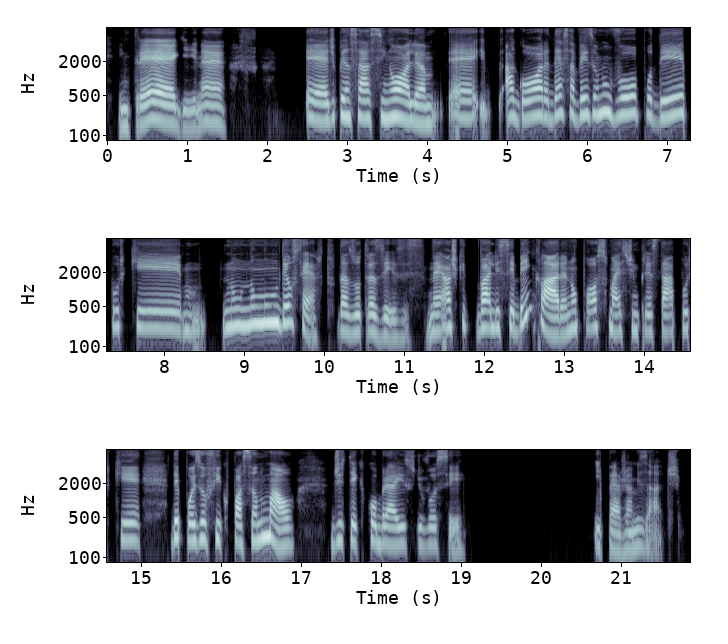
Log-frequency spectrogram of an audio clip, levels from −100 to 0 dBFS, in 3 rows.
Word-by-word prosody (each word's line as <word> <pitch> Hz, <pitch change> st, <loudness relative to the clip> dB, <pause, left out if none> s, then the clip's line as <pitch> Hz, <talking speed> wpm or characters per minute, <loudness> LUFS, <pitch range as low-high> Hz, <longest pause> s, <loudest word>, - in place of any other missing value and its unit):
entregue, 160 Hz, -2 st, +4 dB
né 170 Hz, -2 st, 0 dB, 1.0 s
eh 190 Hz, -3 st, +3 dB
de 205 Hz, -, -7 dB
pensar 215 Hz, -1 st, +2 dB
assim: 205 Hz, +1 st, -1 dB
"Olha, 185 Hz, -6 st, +5 dB, 0.3 s
eh, 205 Hz, 0 st, -1 dB, 0.4 s
agora 215 Hz, +1 st, +2 dB
dessa 235 Hz, +2 st, -3 dB
vez 230 Hz, +3 st, -1 dB
eu 235 Hz, -, -1 dB
não 260 Hz, 0 st, +2 dB
vou 235 Hz, +3 st, 0 dB
poder, 225 Hz, +2 st, -1 dB
porque 210 Hz, -2 st, -3 dB, 0.5 s
não 225 Hz, +2 st, 0 dB
não 240 Hz, +2 st, +2 dB
não 265 Hz, +1 st, +6 dB
deu 260 Hz, +1 st, +3 dB
certo 165 Hz, -, -5 dB
das 185 Hz, -2 st, -1 dB
outras 180 Hz, -2 st, -2 dB
vezes", 145 Hz, -2 st, -8 dB
né, 185 Hz, +1 st, -2 dB
acho 220 Hz, 0 st, +1 dB
que 245 Hz, -, -9 dB
vale 215 Hz, 0 st, +3 dB
ser 210 Hz, +1 st, -2 dB
bem 335 Hz, -, 0 dB
clara, 160 Hz, 0 st, +6 dB
"eu -, -, -4 dB
não 210 Hz, +2 st, -2 dB
posso 215 Hz, +1 st, -3 dB
mais 185 Hz, -2 st, -2 dB
te 195 Hz, -, -7 dB
emprestar, 185 Hz, -1 st, -3 dB
porque 205 Hz, -1 st, -3 dB, 0.4 s
depois 200 Hz, -3 st, +1 dB
eu 210 Hz, -, +2 dB
fico 210 Hz, -4 st, -6 dB
passando 195 Hz, +3 st, +1 dB
mal, 165 Hz, -8 st, +5 dB, 0.5 s
de 200 Hz, +3 st, -4 dB
ter 195 Hz, -3 st, -1 dB
que -, -, -26 dB
cobrar 175 Hz, -3 st, 0 dB
isso 175 Hz, 0 st, -5 dB
de 170 Hz, -, -8 dB
você". 170 Hz, +1 st, -8 dB, 1.6 s
E 160 Hz, -, -7 dB
perde 135 Hz, -2 st, -5 dB
a -, -, -4 dB
amizade. 155 Hz, +2 st, -9 dB
200 Hz, 150 wpm, -24 LUFS, 175-220 Hz, 1.6 s, não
